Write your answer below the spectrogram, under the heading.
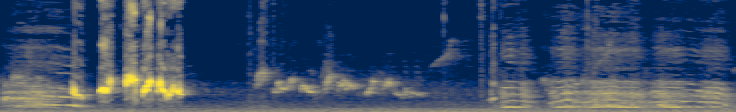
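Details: Caged Red-whiskered bulbul performing its song phrasing in the phleng pa (forest song) style: a loud burst of rapid, bright chirping notes, then softer rising-falling whistled phrases, ending in a rougher, buzzy stretch over steady low background hiss.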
